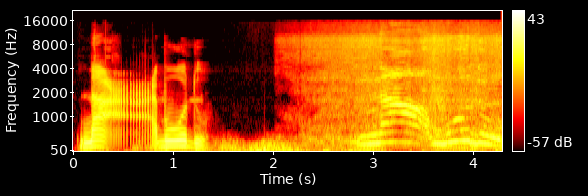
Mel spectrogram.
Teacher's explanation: Jadi bukan jangan na yang dipanjangkan. Jadi dari tengah tenggorokan. Na-nya satu harokat. Na langsung masuk ke ainnya.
